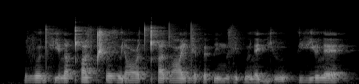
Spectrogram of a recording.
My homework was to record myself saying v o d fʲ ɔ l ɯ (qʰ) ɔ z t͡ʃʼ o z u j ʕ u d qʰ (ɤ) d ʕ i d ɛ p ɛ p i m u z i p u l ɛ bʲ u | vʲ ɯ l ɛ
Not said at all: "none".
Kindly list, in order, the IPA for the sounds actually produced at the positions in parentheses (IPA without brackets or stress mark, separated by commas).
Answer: qʰ, ɤ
